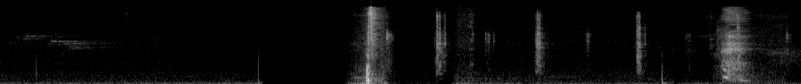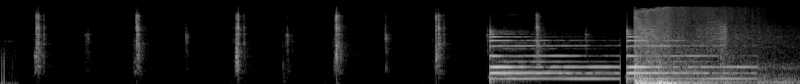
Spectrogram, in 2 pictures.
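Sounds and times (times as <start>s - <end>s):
clock ticking: 4.3s - 7.1s, 7.8s - 14.5s
loud sharp hit: 14.3s - 16.0s
whoosh falling in pitch: 14.3s - 16.0s.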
